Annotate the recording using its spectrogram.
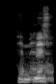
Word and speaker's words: Jimenez: This is in order: Mookie Betts, Jose Altuve, Marcus Semien, Luis Arias, Marte, Matt McClain, Gimmons. I'm sorry, I'm Jimenez. Mispronouncing these. Jimenez, Eduardo Yulian, Zach Yolov, and Nico Horner.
